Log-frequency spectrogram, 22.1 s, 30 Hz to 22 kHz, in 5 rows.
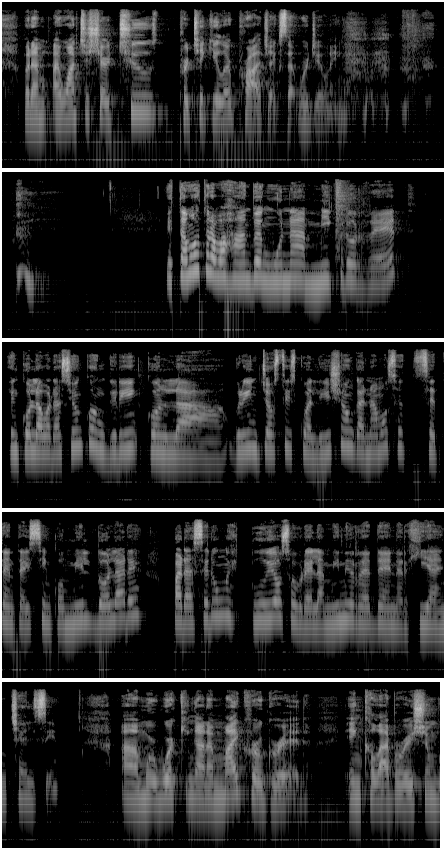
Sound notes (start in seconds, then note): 6.1 speaking spanish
